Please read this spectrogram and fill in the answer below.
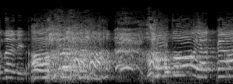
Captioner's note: laughter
